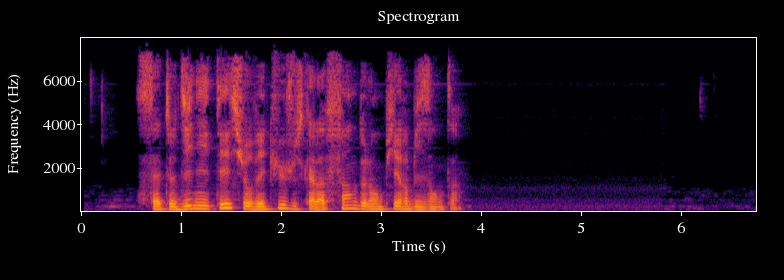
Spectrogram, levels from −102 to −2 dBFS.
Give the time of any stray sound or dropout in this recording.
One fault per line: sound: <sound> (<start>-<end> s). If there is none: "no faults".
no faults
